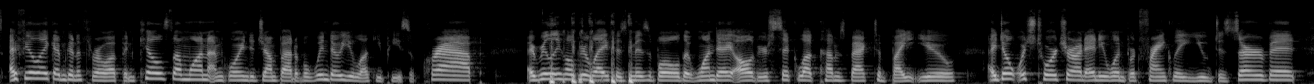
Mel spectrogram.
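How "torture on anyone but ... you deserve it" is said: ordinary talk, nothing marked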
